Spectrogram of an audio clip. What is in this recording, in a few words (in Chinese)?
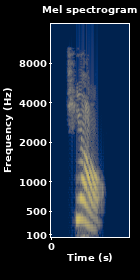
"跳", chino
